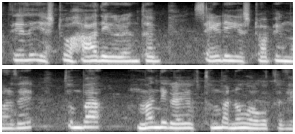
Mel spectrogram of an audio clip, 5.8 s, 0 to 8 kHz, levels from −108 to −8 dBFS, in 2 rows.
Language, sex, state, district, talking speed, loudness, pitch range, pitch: Kannada, male, Karnataka, Bijapur, 125 wpm, -18 LUFS, 200-225 Hz, 210 Hz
